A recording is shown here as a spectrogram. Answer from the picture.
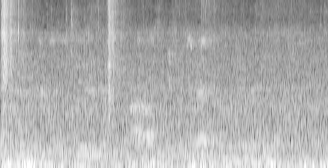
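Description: Background conversation, several people talking quietly, with a sharp click at the very start and another a little under a second in, over a low steady rumble.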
